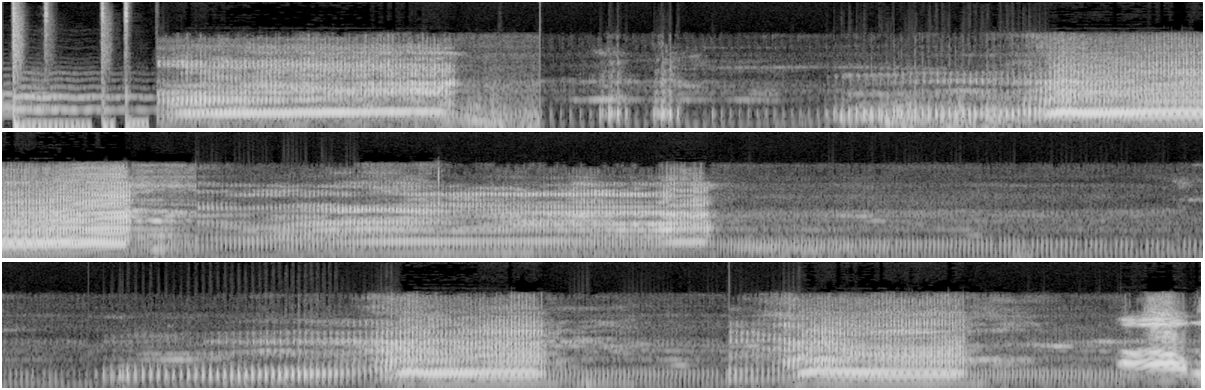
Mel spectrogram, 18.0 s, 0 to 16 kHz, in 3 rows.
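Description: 110cc four-stroke SSR pit bike engine revved hard about three times, each rev climbing in pitch and then falling back toward idle, with a lull in the middle: throttle bursts for wheelie attempts that fail to lift the front wheel.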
